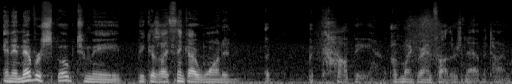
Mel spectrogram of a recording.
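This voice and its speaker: A man's voice: lowish voice, animated, fast talker, slight background noise. A middle-aged man in casual conversation, telling anecdotes enthusiastically and acting out the dialogue he quotes. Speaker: interview guest, retired watch collector.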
